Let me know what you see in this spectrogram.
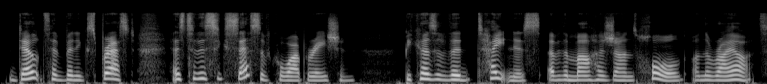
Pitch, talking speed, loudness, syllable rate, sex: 210 Hz, 165 wpm, -21 LUFS, 5.1 syllables/s, female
